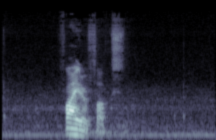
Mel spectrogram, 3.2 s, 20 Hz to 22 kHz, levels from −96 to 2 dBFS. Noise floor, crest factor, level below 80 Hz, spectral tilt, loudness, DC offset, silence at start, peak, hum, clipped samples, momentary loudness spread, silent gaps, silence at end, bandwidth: -51 dBFS; 22 dB; -64 dBFS; -5 dB/octave; -20 LUFS; under 0.1%; 1 s; -4 dBFS; none; under 0.1%; 21 LU; none; 1.45 s; 14.5 kHz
